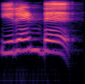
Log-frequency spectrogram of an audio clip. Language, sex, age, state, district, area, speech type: Tamil, female, 30-45, Tamil Nadu, Tirupattur, rural, read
